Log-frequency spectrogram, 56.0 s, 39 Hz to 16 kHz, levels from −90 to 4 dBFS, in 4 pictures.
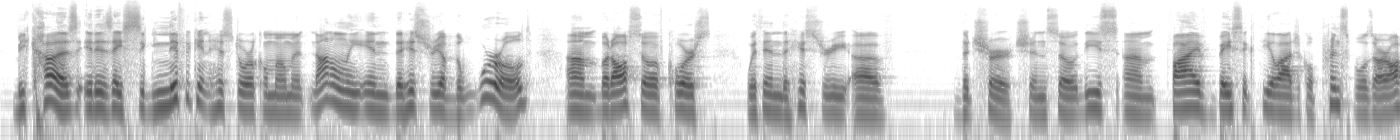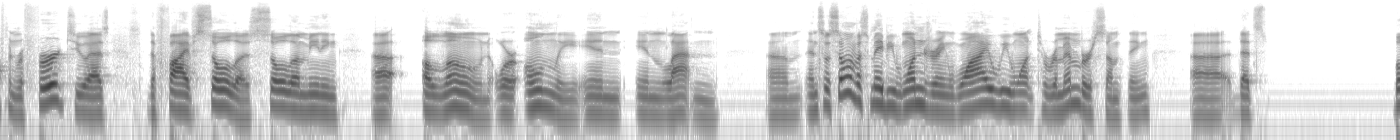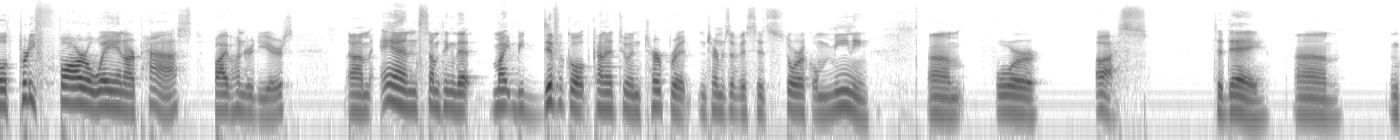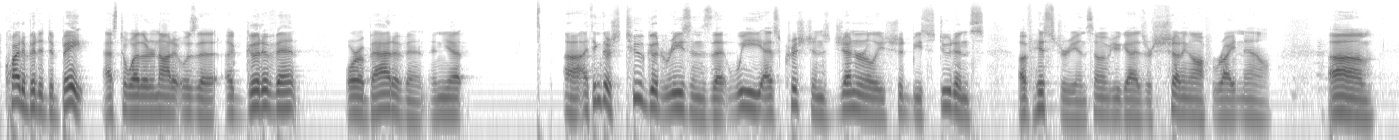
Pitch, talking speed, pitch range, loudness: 130 Hz, 160 wpm, 115-155 Hz, -34 LUFS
